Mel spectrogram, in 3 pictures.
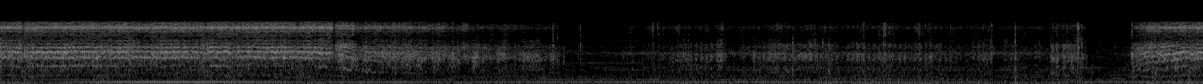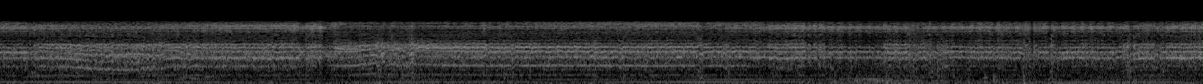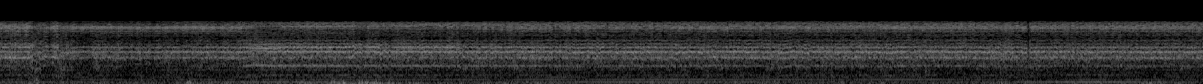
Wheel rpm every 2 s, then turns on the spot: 110, 100, 30, 20, 20, 50, 110, 110, 110, 110, 110, 110, 110, 110, 110, 110, 110, 110.
6-10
